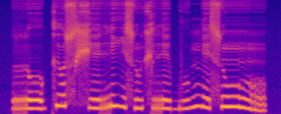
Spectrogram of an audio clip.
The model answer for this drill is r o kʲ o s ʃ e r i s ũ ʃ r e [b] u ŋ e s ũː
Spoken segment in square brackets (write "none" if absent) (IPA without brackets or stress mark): b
